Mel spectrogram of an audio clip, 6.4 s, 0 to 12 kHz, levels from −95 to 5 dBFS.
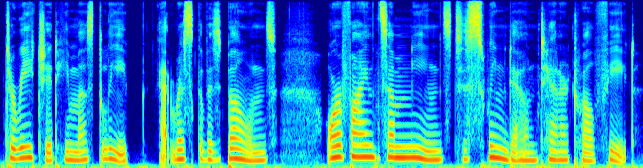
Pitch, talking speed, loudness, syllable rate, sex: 185 Hz, 205 wpm, -21 LUFS, 4.3 syllables/s, female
